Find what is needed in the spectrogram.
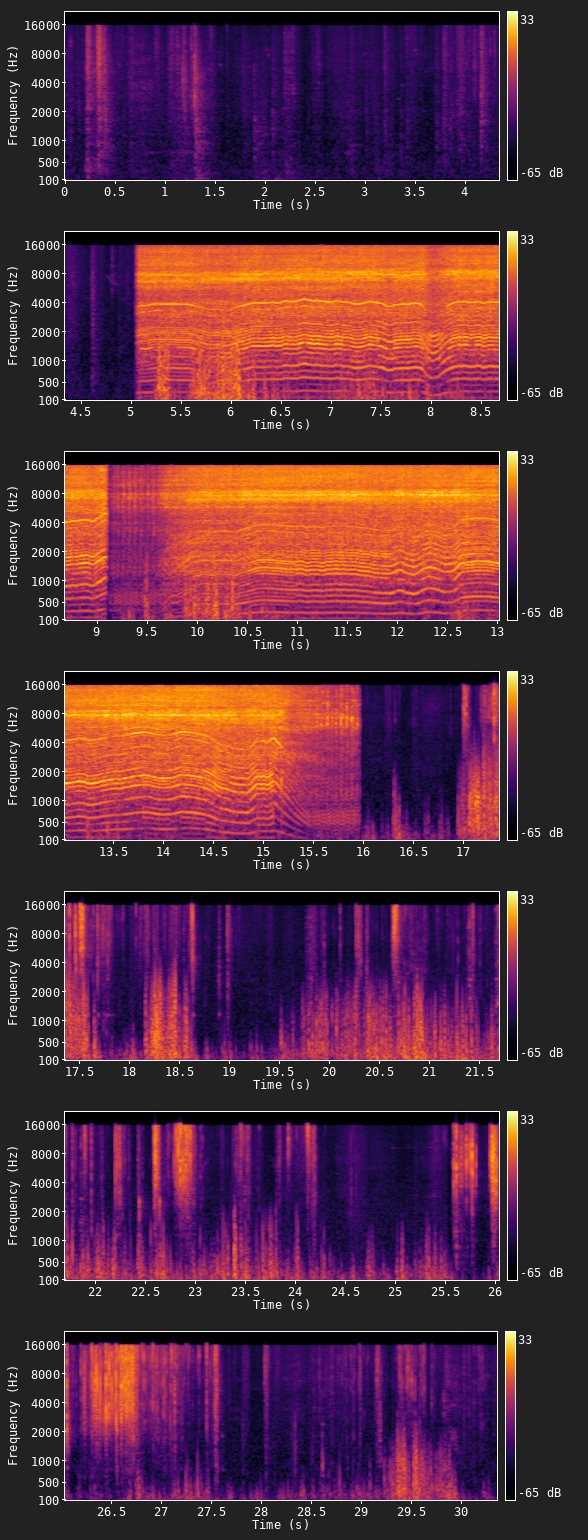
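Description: Gas chainsaw cutting lengthwise through an ash log, running at full throttle in two stretches of about four and six seconds, with a short drop in between and the pitch wavering under load. Light knocks come before it, and after the saw stops there is irregular rasping and scraping as bark is torn off the sawn log by hand.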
